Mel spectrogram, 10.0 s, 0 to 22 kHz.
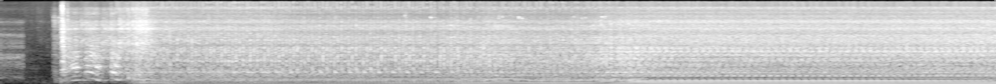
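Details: BMW 120d E87 with the M47 diesel after replacing all four glow plugs (fault code on cylinder 2) and cleaning heavy carbon from the inlet manifold and EGR valve: brief crank, clean catch, then a steady, even idle that picks up smoothly. Normal start.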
